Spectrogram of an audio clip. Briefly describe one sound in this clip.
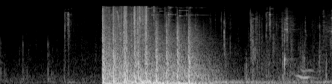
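A submachine gun fires a loud rapid burst.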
